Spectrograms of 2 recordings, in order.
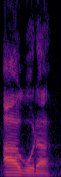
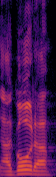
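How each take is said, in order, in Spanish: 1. El acento está en la primera sílaba. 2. El acento no está en la primera sílaba. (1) "tiene acento en la A" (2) "Algunos dicen agora"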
